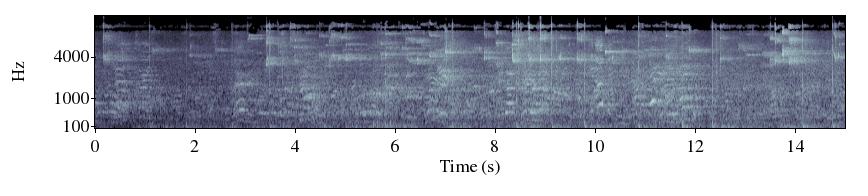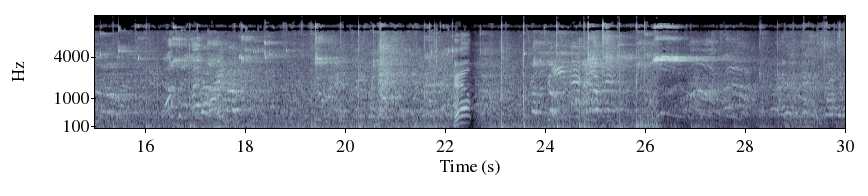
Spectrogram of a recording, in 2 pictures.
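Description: Echoing gym sounds during a basketball game: voices of players and spectators calling out, with a basketball bouncing on the hardwood court. Near the end comes a brief, steady high whistle, typical of a referee's whistle stopping play.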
